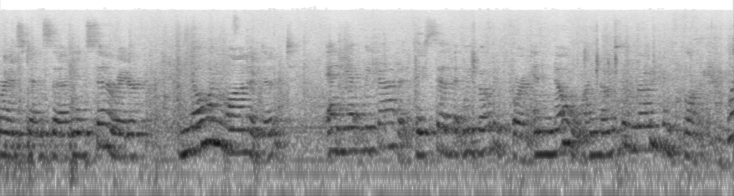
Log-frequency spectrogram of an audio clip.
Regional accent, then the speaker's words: Spokane, Washington, United States; Washington State has had a few problems there, and we're from Spokane, and we have a few more.

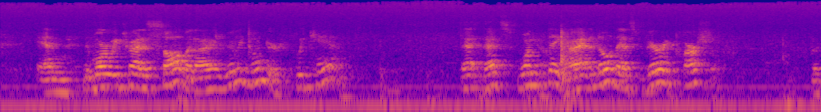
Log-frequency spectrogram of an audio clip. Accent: United States; the more that I, as an American and a rich person in the world, actively

